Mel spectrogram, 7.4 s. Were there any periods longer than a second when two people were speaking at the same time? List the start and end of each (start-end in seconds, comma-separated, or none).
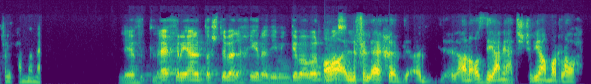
none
